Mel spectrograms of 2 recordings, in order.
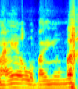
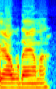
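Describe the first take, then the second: First: "Alabama" drawled like "Ala-BAH-yum"; hammed-up Southern Alabama. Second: Said in the usual way. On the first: Shown as a demonstration. Telling shoppers where she's from, "Alabama" drawled as "Ala-bye-um". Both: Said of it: "even though I say Alabama".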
